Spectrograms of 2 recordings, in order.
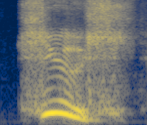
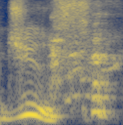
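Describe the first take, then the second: First: The word begins with a lisped 'sh' sound. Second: The word begins with a clear 'j' sound. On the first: It imitates a small child's lisp. "With her little lisp" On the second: It is the adult prompt. "Say juice"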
